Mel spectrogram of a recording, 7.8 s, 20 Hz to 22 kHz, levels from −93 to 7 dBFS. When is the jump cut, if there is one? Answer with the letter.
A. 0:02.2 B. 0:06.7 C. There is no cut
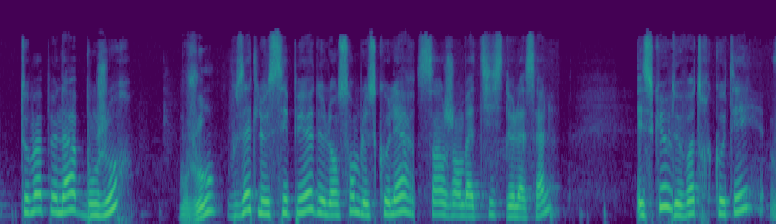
A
